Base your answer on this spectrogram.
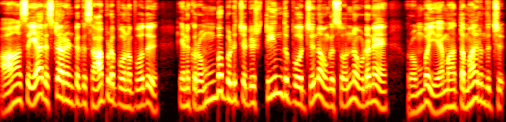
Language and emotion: Tamil, sad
